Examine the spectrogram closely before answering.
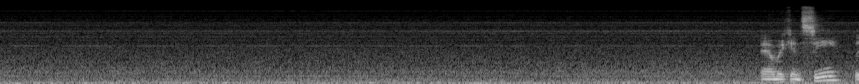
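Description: A jet engine rumbles steadily and low.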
